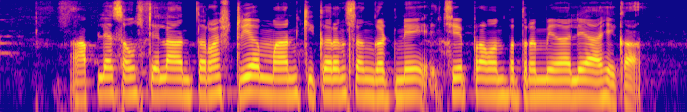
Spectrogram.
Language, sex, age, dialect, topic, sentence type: Marathi, male, 18-24, Standard Marathi, banking, statement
